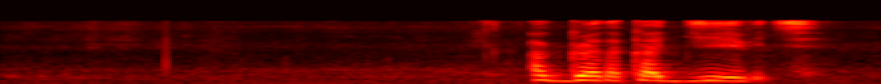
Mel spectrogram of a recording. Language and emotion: Russian, angry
